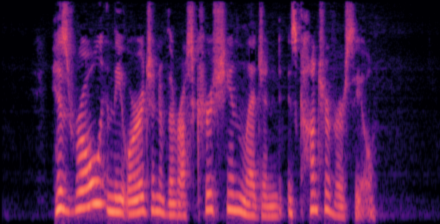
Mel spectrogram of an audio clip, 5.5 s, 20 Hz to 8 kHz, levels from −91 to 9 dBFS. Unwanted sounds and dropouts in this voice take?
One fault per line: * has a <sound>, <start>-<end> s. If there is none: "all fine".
all fine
